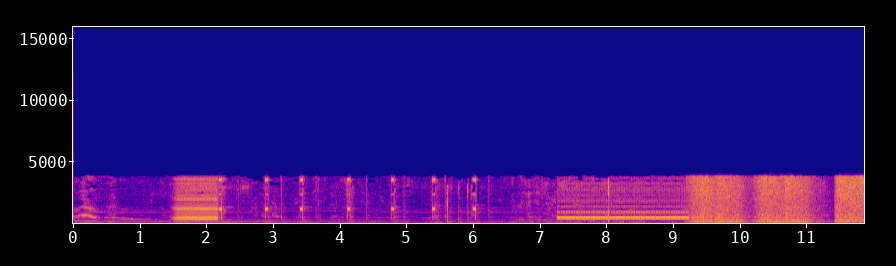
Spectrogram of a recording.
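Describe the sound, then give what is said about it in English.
Telephone dialing tones: a short steady tone burst, then a string of sharp regular clicks, then a longer steady tone, followed by a stretch of broad, noisy sound. “We're gonna phone the movie man.”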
